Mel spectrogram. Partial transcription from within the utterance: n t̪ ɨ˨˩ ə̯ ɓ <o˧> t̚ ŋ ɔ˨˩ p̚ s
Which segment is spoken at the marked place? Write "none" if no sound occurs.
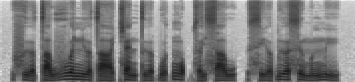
o˦˥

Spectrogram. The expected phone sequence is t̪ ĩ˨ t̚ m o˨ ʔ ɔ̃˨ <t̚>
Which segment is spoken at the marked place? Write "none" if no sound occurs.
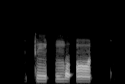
t̚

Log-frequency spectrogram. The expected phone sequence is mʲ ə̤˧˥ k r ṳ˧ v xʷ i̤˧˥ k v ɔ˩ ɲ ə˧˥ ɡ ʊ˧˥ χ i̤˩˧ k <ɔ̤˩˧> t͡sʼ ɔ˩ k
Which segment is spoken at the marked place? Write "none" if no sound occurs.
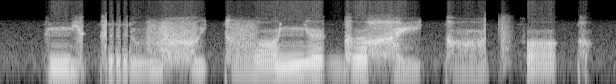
ɔ̤˩˧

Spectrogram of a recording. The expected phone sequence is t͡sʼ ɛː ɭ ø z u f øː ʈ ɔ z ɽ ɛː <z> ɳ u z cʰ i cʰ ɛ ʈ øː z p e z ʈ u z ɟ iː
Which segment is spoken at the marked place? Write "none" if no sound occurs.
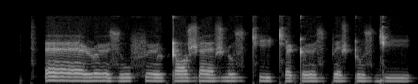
z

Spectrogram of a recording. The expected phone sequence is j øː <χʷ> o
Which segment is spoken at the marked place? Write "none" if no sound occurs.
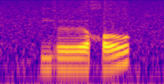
χ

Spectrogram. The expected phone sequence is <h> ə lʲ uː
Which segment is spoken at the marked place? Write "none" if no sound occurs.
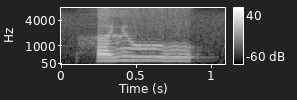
h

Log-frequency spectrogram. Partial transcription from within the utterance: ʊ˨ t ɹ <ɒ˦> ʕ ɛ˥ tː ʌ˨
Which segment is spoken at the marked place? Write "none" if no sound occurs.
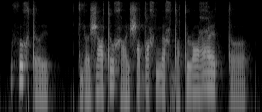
ɒ˦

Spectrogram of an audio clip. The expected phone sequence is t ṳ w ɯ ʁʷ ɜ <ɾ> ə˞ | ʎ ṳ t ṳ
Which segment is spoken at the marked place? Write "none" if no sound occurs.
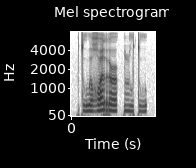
r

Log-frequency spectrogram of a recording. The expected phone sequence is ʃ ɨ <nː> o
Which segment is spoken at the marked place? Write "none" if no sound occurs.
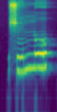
nː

